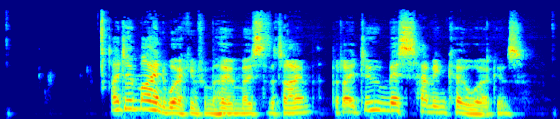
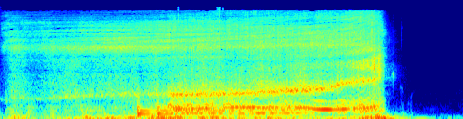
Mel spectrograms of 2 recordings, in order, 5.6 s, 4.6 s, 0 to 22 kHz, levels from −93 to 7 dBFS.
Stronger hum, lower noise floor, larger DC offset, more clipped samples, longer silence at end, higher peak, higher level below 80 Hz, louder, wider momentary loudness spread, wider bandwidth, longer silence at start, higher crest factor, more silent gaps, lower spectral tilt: neither; first, -67 dBFS vs -48 dBFS; neither; neither; about the same, 0.35 s vs 0.4 s; about the same, 0 dBFS vs -2 dBFS; second, -62 dBFS vs -26 dBFS; second, -20 LUFS vs -17 LUFS; second, 9 LU vs 16 LU; about the same, 16 kHz vs 16 kHz; first, 1 s vs 0 s; about the same, 20 dB vs 16 dB; neither; second, -2.5 dB/octave vs -4 dB/octave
